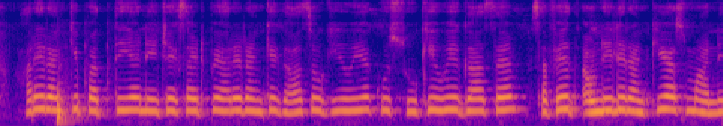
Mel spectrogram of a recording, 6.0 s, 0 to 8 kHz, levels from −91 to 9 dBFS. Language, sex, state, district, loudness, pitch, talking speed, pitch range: Marwari, female, Rajasthan, Nagaur, -25 LUFS, 265 Hz, 280 wpm, 255-275 Hz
